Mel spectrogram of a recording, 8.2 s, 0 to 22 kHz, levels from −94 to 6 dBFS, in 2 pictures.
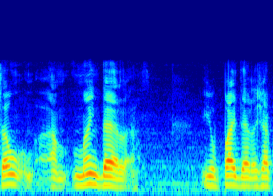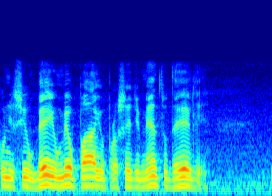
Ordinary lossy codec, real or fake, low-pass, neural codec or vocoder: none; real; 7.2 kHz; none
